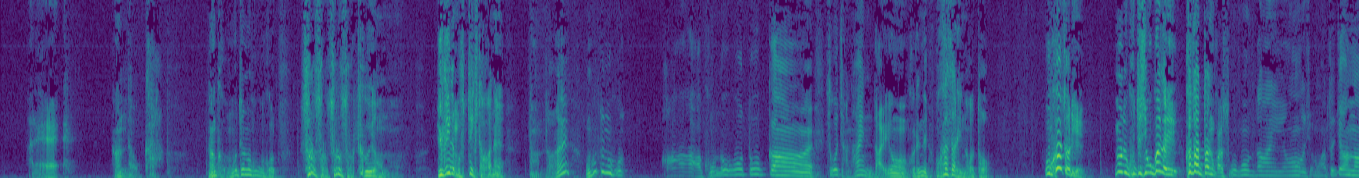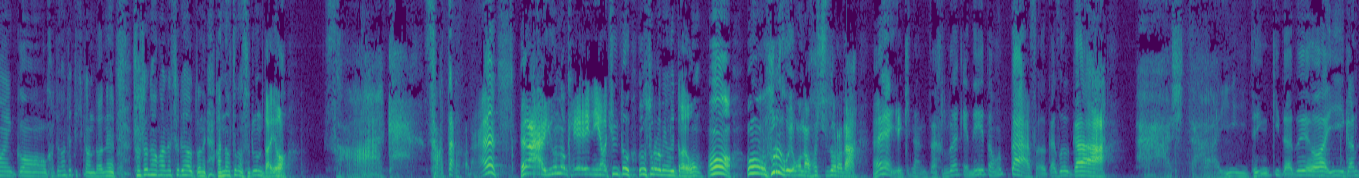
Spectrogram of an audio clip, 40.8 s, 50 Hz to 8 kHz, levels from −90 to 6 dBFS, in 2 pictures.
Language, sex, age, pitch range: Japanese, male, 60-79, 180-265 Hz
